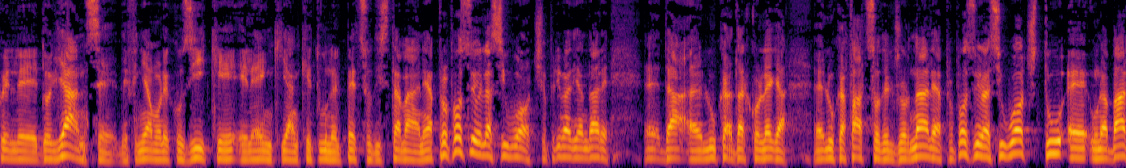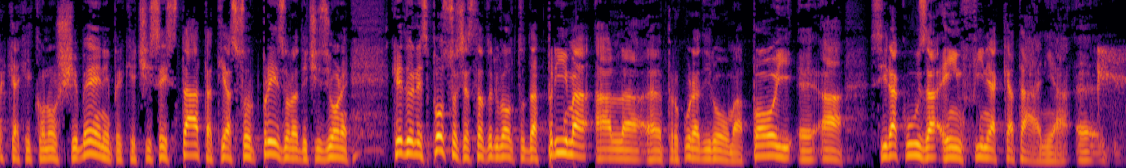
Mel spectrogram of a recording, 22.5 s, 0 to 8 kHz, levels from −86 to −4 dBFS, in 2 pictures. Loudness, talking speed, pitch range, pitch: -23 LUFS, 175 wpm, 110-140 Hz, 120 Hz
